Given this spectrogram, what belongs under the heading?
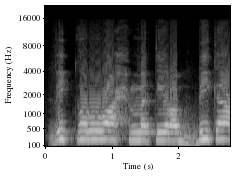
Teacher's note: ये रा मोटा करेंगे, बा को खूब जमाव के साथ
